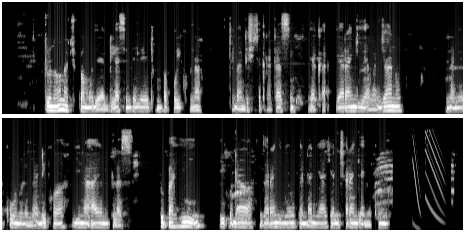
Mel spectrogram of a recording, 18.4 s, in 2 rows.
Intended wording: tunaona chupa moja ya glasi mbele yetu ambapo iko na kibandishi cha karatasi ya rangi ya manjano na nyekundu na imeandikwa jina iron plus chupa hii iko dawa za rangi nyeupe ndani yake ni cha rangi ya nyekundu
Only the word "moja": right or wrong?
right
